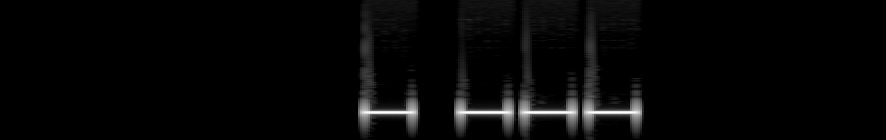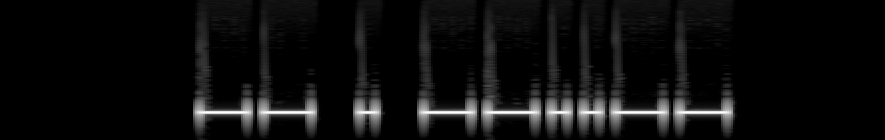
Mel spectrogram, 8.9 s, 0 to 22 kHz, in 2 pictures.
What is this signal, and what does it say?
Morse code, heard as a keyed tone, about 16 wpm, 700 Hz. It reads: TO ME,
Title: 4x Word-Spacing - Sentences from Top 500 Words - 15wpm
